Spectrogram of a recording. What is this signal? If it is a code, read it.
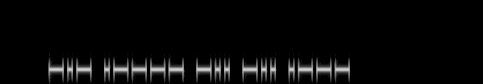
Morse code, heard as a keyed tone, about 29 wpm, 700 Hz. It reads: K1DDJ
